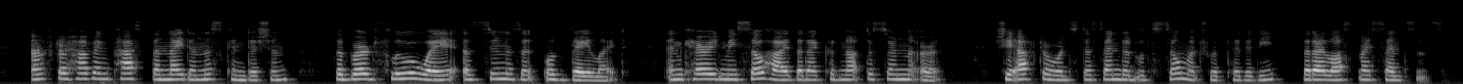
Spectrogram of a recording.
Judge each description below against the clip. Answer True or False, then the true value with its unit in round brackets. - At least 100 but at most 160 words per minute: False (170 wpm)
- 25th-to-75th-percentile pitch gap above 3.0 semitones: False (2.5 semitones)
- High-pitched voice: True (225 Hz)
